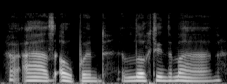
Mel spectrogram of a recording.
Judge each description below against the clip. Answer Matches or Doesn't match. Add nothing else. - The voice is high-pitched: Doesn't match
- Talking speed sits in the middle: Matches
